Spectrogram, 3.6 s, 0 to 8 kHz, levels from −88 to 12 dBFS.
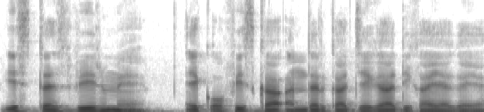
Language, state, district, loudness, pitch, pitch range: Hindi, Arunachal Pradesh, Papum Pare, -18 LUFS, 105 Hz, 95-110 Hz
